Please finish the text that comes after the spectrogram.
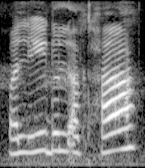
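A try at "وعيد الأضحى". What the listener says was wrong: ول نہیں لکھا بیٹا یہاں پر، وعید الاضحیٰ.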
